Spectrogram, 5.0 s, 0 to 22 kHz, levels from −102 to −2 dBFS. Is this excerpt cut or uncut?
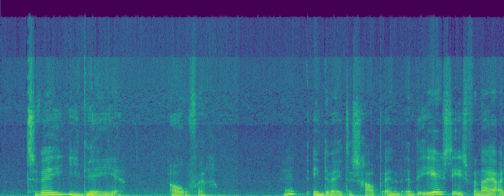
uncut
